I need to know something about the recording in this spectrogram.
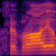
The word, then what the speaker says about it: February: headlines in February 2020 when the Oh, it's Department of it's February. Feb- You don't pronounce the R. So February. your accent, it's a British or the American?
